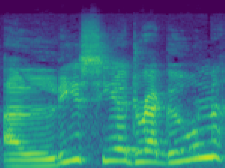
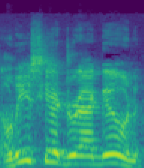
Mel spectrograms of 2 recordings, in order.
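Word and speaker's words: Alisia Dragoon: This is Alicia Dragoon. I believe it's how you pronounce it. Alicia Dragoon.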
